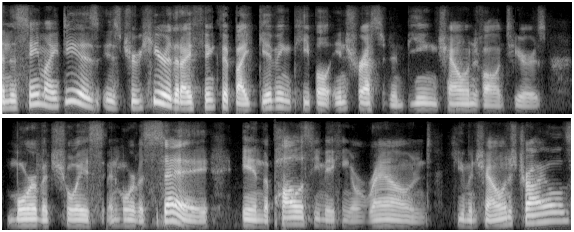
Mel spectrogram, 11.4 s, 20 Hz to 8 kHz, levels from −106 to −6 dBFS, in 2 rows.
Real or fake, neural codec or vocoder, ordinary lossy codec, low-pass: real; none; AAC, 48 kbps; 7.2 kHz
